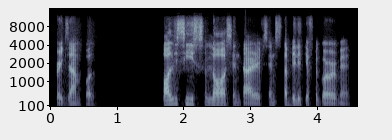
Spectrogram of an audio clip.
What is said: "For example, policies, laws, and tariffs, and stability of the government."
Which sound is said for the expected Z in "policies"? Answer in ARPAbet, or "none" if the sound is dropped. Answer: S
